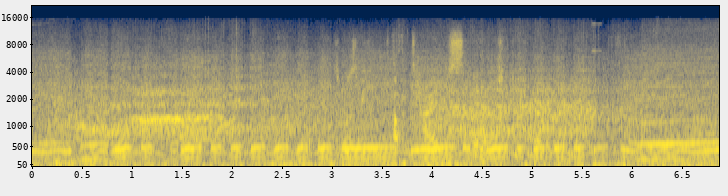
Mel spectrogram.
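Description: Tyres screech as a car drifts around a bend.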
